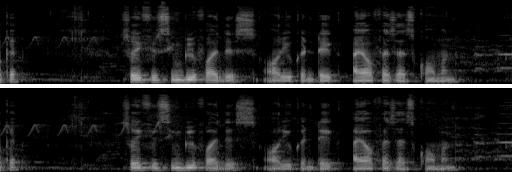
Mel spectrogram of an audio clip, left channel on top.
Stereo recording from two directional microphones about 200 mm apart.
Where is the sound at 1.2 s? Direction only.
20° left (ahead or behind).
